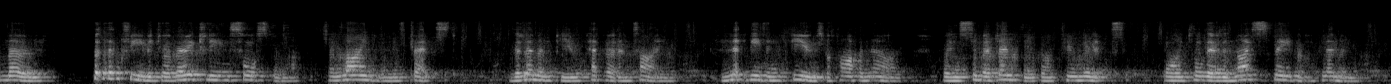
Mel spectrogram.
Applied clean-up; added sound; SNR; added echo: neural separator model SepFormer DNS4.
